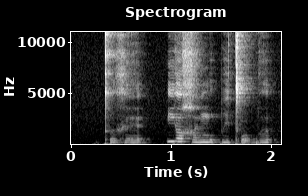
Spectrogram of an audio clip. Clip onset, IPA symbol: kʼ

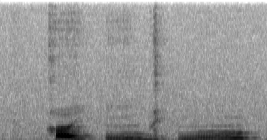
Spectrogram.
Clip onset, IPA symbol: q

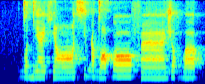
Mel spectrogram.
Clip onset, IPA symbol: dˤ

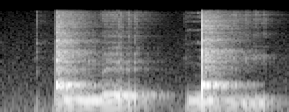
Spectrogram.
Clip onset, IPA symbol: ǃ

